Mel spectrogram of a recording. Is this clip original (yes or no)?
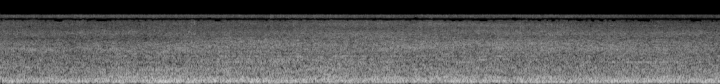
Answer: yes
